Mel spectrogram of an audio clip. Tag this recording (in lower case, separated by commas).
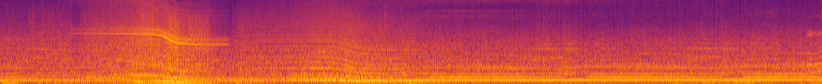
car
